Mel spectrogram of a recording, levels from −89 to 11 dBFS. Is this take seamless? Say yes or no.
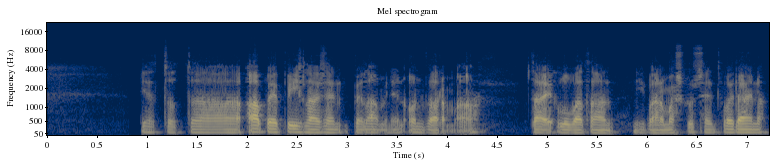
yes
